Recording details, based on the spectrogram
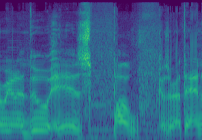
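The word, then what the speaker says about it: pau: is often mispronounced as pow or pow so it's not pow it's a PO so focus on those two vowels of the A and the U when you put them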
